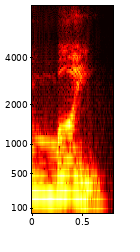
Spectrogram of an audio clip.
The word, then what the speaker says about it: mãe: Você fala mãe ou você fala mãe? Você fala mãe. Então, perceba comigo como este E está representando o som do I.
